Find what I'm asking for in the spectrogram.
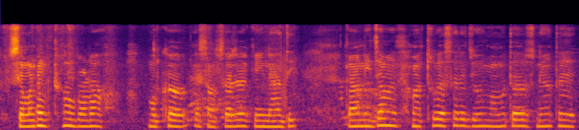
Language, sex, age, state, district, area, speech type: Odia, male, 18-30, Odisha, Jagatsinghpur, rural, spontaneous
